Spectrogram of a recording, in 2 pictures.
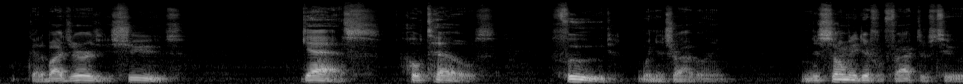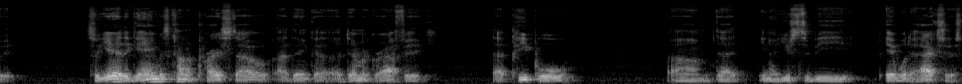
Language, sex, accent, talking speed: English, male, American, 140 wpm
